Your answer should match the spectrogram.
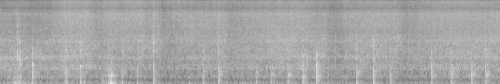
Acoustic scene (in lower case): kitchen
